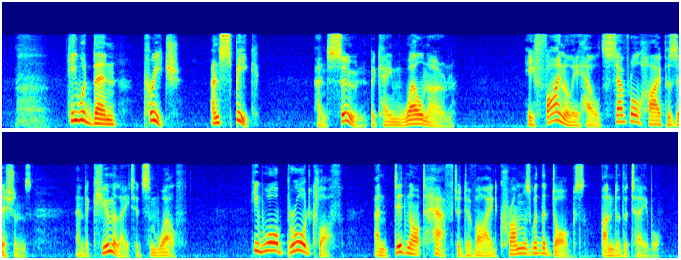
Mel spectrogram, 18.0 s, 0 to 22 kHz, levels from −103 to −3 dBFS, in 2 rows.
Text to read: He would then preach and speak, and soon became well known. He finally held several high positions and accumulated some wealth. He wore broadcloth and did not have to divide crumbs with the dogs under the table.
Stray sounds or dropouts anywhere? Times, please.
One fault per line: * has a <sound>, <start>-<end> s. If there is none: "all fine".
* has a breath, 0.2-0.7 s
